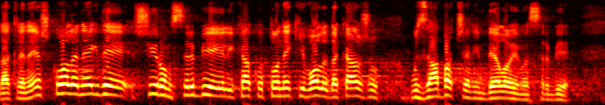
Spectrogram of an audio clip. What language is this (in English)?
Serbian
